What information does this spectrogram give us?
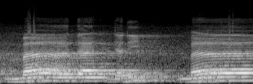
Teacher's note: Terus kemudian di pelajaran berikutnya kita belajar tentang masalah mad dan tasydid ya. Artinya ketika ada bacaan mad ya, kemudian bertemu dengan tasydid, maka harus dibaca panjang sepanjang 6 harokat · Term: mad lazim mutsaqqal kalimi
